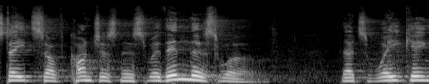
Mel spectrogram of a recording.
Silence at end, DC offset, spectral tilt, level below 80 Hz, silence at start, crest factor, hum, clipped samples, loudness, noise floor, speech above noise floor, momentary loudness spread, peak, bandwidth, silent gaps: 0 s; under 0.1%; -6 dB/octave; -58 dBFS; 0 s; 14 dB; none; under 0.1%; -17 LUFS; -53 dBFS; 37 dB; 12 LU; -2 dBFS; 16 kHz; none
